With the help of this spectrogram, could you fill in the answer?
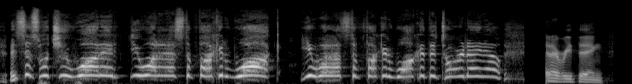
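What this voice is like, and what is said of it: Yelling angrily. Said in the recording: “I'm yelling”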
